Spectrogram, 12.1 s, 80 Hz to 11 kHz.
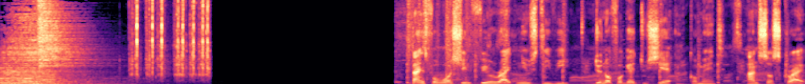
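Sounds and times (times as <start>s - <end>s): typewriter key clicks: 2.0s - 3.2s.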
